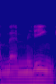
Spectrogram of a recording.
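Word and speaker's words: Memling: c'est le même link le même Link qui s'écrit M e M L i NC alors le peintre mem link a certainement je dirais donné son nom à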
